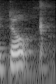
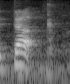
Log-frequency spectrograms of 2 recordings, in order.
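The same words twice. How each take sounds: First: DUCK with a Yorkshire vowel, like "dook"; imitated Yorkshire pronunciation of duck; Yorkshire accent. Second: DUCK with a southern open "uh" vowel; imitated southern English pronunciation of duck; southern accent. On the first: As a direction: say duck in broad Yorkshire, short "oo" as in book. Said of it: "You said that very Yorkshire". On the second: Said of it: "You'd normally say duck".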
